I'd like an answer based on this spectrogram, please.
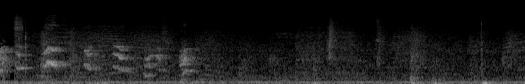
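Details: Poodle puppies in 2012 giving short, high, squeaky yips and whimpers clustered in the first two seconds, then only faint scattered sounds over a steady low electrical hum.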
